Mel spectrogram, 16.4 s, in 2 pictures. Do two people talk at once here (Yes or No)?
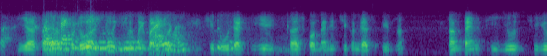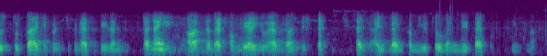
Yes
